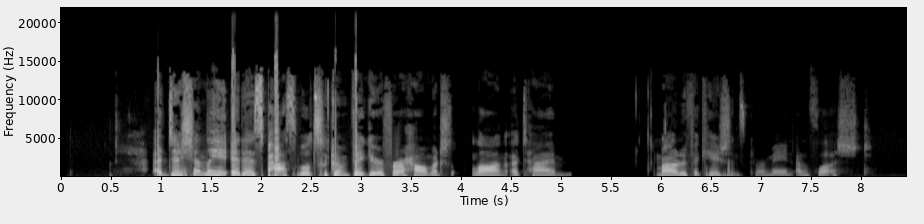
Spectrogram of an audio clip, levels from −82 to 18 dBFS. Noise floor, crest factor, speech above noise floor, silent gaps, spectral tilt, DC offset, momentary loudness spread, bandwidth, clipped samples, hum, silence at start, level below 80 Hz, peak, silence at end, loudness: -83 dBFS; 18 dB; 66 dB; none; -2.5 dB/octave; under 0.1%; 22 LU; 14.5 kHz; under 0.1%; none; 0.8 s; -44 dBFS; 0 dBFS; 0.5 s; -16 LUFS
